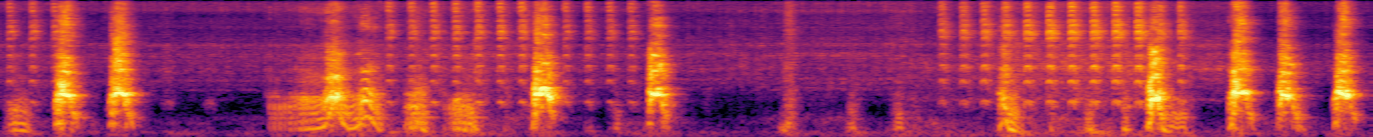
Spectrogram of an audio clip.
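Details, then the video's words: Dog giving loud single barks and short pairs, separated by softer whimpering sounds and quiet gaps, finishing with a quick run of three barks. "Funny Dogs Barking to Make Your Dog Bark"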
